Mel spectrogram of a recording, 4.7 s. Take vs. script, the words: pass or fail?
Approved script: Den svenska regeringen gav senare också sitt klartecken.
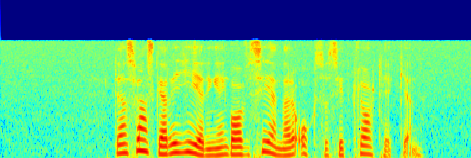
pass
